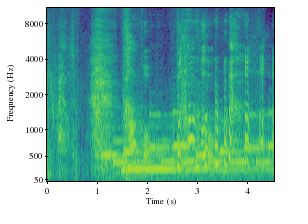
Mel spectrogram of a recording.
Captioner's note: laughs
